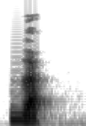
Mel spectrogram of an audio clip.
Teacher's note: The article the is a function word and destressed because it doesn't carry much meaning in the sentence. The listener doesn't need to hear it clearly.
